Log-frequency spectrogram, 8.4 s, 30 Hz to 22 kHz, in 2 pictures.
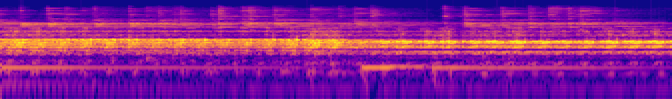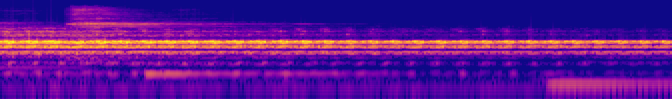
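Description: Early-1970s progressive rock instrumental passage: a sustained, wavering chord played through effects over a few changing bass notes. A bright high layer cuts off suddenly a little past halfway, and the music grows slightly softer towards the end.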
